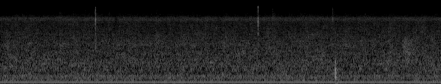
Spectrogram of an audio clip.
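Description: Steady background hiss with a low hum, broken by a few faint ticks as small scissors snip around the base of a leather coral, one tick with a small knock a little past three seconds in.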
